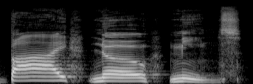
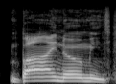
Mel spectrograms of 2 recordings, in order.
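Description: First: Very slow, every word set apart; emphatic no. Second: Said in the usual way. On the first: Retold or imitated. Preacher reading Paul's answer, slow and weighty. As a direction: draw out each word as a final refusal. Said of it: "He says". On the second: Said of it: "think of the most emphatic way".

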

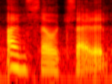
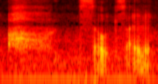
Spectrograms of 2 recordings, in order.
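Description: First: Said in the usual way. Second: Breathless whispered glee; whispered excitement. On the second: Real, not acted. Vlogger hushing her thrill at the TV, whispered.

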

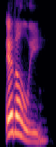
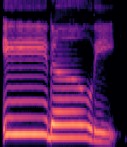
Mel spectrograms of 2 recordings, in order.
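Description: First: Louder, compact 이탈리 as "ID-uh-lee"; brisk final model of 이탈리, front-stressed; pronunciation drill. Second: Very slow 이탈리 as "EEE-duh-lee"; slow repeat-after-me 이탈리, each syllable separate; pronunciation drill. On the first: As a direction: punch the start of 이탈리 at natural speed. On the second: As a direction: drag out the stressed first vowel of 이탈리. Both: Shown as a demonstration. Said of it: "그럼 함께 말해볼까요".

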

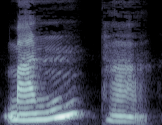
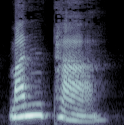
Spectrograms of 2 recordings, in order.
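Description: First: 많다 split as a long 만, then separate 다; syllable by syllable. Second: 많다 joined as 만타, aspirated t; read together. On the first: Teacher breaking a word down for learners, syllable by syllable. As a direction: hold n in 많다 before a separate 다. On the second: Teacher showing the linked sound to learners, read together. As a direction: run 많다 together with an airy 타. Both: Shown as a demonstration. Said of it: "also 느 sound".

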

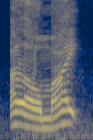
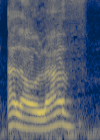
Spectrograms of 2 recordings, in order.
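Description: First: Higher, louder Australian greeting with rising end; cheery try at an Australian accent. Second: Higher, louder British greeting with rising end; British accent. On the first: Vlogger showing off accents to viewers, Australian accent. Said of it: "Here's my Australian". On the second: Vlogger showing off accents to viewers, British accent. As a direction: put on a British accent for a hello. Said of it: "Here's my British". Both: Shown as a demonstration.

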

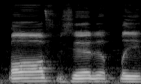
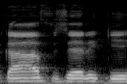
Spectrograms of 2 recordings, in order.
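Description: First: Slow, heavy back q in "কফ জের কি"; thick qaf. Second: Light, front k in "কাফ জের কি"; thin kaf. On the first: Teacher contrasting qaf with kaf, heavily pronounced "কফ জের কি". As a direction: say "কফ জের কি" thick, from the tongue root. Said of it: "কফ মোটা হবে". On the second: Teacher contrasting kaf with qaf, lightly pronounced "কাফ জের কি". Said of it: "কাফ পাতলা হবে". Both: Shown as a demonstration.

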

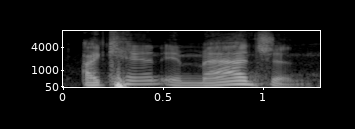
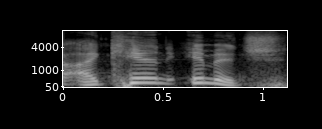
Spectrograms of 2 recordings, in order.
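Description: First: IMAGINE in three syllables, stress on MAG; full correct word. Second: IMAGE said for "imagine", first syllable stressed; slow "can't image", final -in missing; dropped last syllable. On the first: Shown as a demonstration. Teacher giving the intended sentence, full "imagine". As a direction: say "imagine" with its final -in. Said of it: "所以要特别注意". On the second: Retold or imitated. Teacher repeating the student's mistake, truncated "image". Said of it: "你又影响到了它意义咯".

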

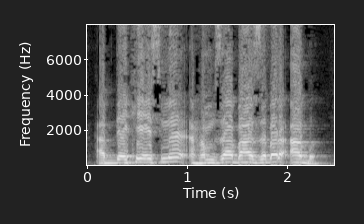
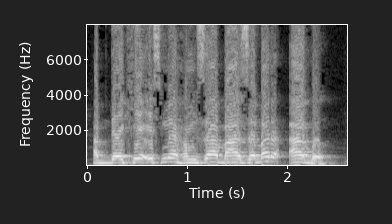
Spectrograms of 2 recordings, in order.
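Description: No difference in how they are said.

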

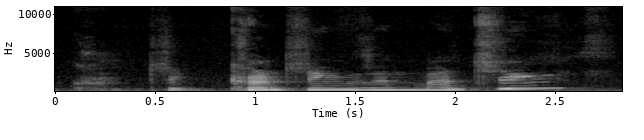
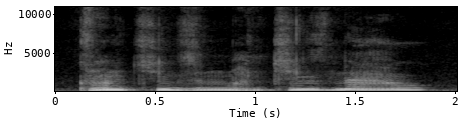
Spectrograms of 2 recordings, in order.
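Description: First: Very high, slow creature whimper, rising; questioning whimper. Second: High, slow creature voice, pressing; Gurgi's suggestion. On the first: Gurgi asking for food, whimpering questioningly. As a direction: start faint, then whimper a hopeful question. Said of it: "Gurgi whimpered questioningly". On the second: Gurgi pressing for food on the ridge, suggesting. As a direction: urge it in a high creature squeal. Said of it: "Gurgi suggested". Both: A narrator's reading.

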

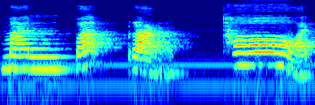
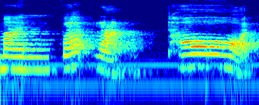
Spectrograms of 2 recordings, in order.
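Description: No difference in how they are said.

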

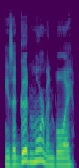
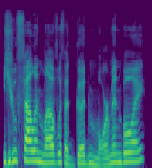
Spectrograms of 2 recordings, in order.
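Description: First: Said in the usual way. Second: Disbelieving question, rising at the end; incredulous. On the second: Acted. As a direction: echo it back in disbelief. Disbelieving echo of his statement.

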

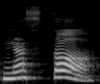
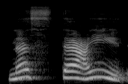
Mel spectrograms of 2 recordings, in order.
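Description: First: Nasta with a dark "taw"; heavy sound. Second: Nasta'in with a thin, front "ta"; light sound. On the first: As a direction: make the ta in nasta thick. (nasta ending on a back aw vowel) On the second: (Nasta'in with "ta" like tae) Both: Shown as a demonstration. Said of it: "it's not nasta".

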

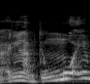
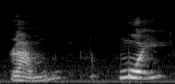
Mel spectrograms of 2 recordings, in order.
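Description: First: Said in the usual way. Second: A mock mosquito squeak on muỗi; mosquito whine. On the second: Shown as a demonstration.

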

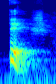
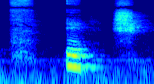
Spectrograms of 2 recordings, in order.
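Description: First: Said in the usual way. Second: F-ish pulled apart, f then ish; segmented fish. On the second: Shown as a demonstration. Teacher segments fish for the class. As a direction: stretch f-ish into sounds. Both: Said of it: "the second part of the word".

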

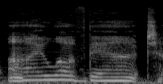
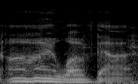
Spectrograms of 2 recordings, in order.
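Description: First: Delighted coo. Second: Said in the usual way. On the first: Real, not acted. Cooing over teak bowl.

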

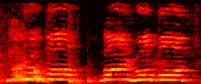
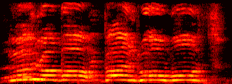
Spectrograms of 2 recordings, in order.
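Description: First: Loud, slow robot voice; drawn-out robot greeting. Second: Slow, stretched robot voice. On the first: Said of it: "şimdi robot sesini açıyorum". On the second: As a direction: speak like a toy robot. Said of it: "robot sesini aç". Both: Pretend.

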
